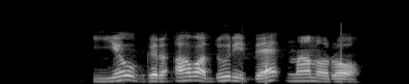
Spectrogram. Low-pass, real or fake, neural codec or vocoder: 7.2 kHz; real; none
